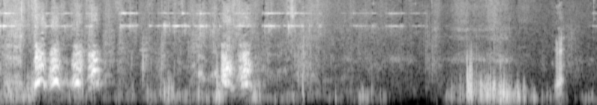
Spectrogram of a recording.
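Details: Kronos the Cocker Spaniel, jealous when other dogs get petted, gives two clusters of pitched, wavering yelping whines early on, then a lower muffled grumble and a brief rising squeak near the end, with human speech in between.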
